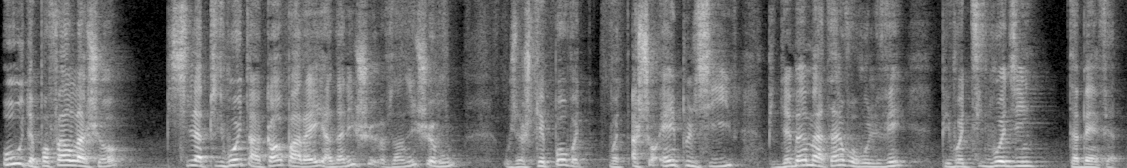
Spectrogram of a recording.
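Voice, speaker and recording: A man's voice: sits high, expressive, a little fast, a bit bright. A middle-aged man with a Québécois accent, a life coach giving a casual, rambling motivational talk that repeats itself and acts out bits of dialogue. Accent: Québécois French.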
